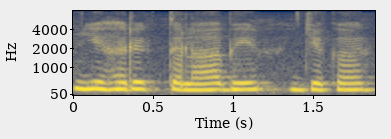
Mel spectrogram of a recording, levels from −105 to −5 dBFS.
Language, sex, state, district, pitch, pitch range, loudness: Chhattisgarhi, female, Chhattisgarh, Korba, 230 Hz, 220-240 Hz, -13 LUFS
